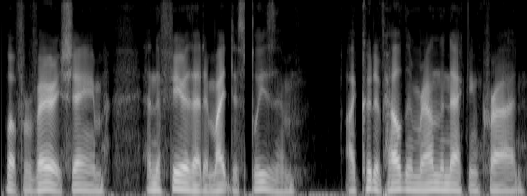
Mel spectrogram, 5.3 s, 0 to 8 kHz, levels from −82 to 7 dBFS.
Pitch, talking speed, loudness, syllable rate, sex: 95 Hz, 250 wpm, -18 LUFS, 6.0 syllables/s, male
